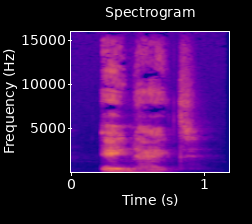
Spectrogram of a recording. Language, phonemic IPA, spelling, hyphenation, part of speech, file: Dutch, /ˈeːn.ɦɛi̯t/, eenheid, een‧heid, noun, Nl-eenheid.ogg
- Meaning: 1. unity 2. unit (measure) 3. unit (squad or party; member of a military organisation or law enforcement organisation; division) 4. loneliness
